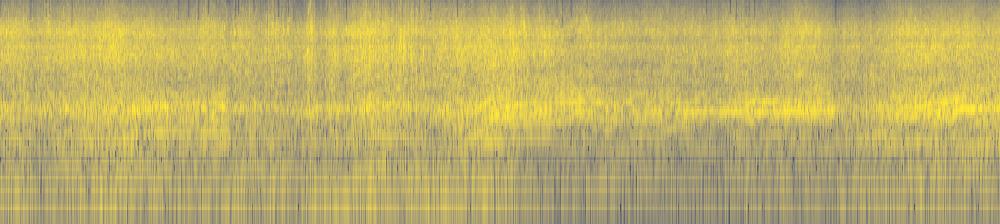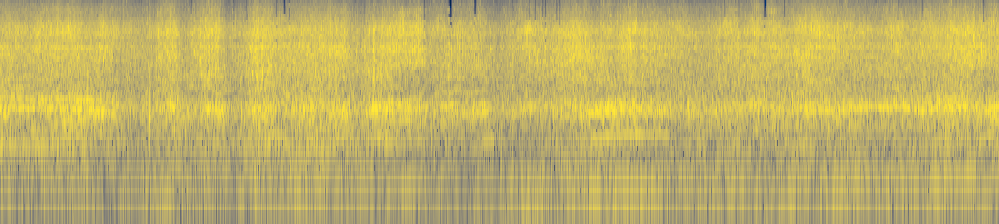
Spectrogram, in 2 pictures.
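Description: Several demolition derby cars' engines revving hard and dropping back, overlapping as they push and ram each other. The rises and falls in pitch keep coming one after another.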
